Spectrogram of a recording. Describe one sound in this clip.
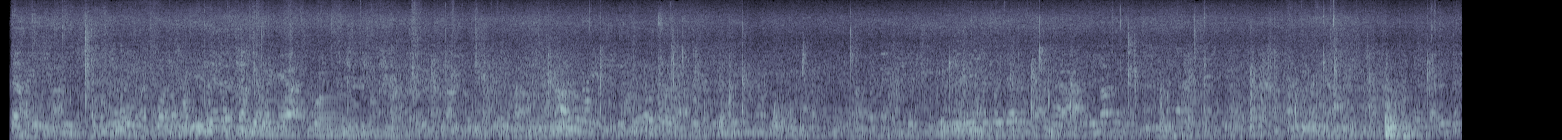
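A crowd of men and women talk and call out excitedly outdoors.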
